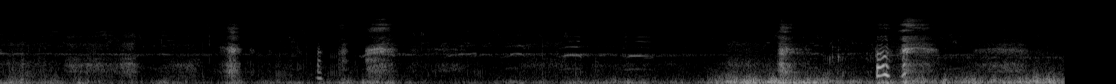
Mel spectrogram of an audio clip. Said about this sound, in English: So we had some geese. I don't know if you could hear their honking, but they terrified the horse who was in the pasture on the side of the arena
